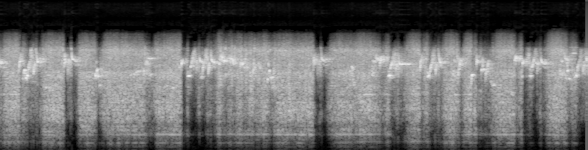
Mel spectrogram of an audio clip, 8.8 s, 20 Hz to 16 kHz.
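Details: Caged red-whiskered bulbul, about three years two months old and ranked Butir Top 3, singing frequent fast keke and butir phrases: rapid, bright chattering bursts with shrill whistles, separated by short gaps near the third and fifth seconds.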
